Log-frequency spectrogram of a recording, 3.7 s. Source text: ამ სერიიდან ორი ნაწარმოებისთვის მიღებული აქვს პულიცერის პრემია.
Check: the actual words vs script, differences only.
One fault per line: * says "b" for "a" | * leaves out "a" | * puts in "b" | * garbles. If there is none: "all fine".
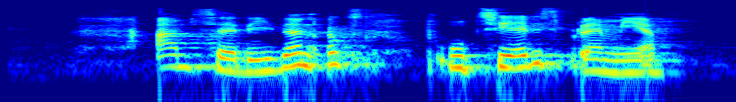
* leaves out "ორი ნაწარმოებისთვის მიღებული"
